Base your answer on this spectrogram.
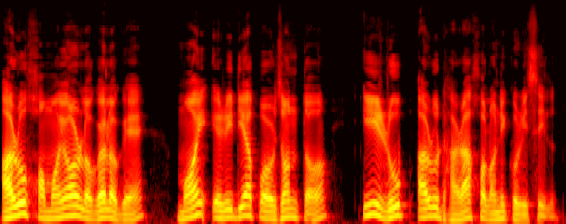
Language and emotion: Assamese, neutral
